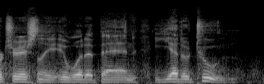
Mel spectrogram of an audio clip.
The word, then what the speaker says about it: Jeduthun: And that according to, I was not completely sure how to pronounce that. And at first I looked up one thing, and it's just an obscure enough of a name that it's not that easy to find pronunciation guide. And there's this one YouTube video I ran across. It was 34 seconds of just Jeduthun, Jeduthun, Jeduthun, Jeduthun.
